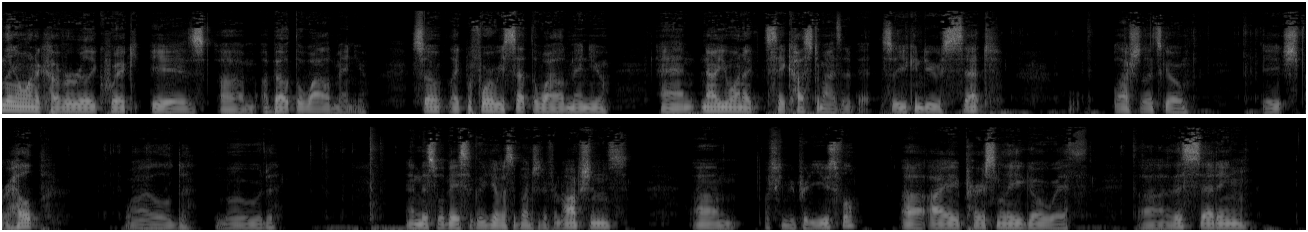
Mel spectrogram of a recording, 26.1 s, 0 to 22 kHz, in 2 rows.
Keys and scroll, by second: 8.9-12.5 typing, 13.9-24.8 typing, 24.4 Return, 25.2 ctrl+p, 25.5 ctrl+p.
